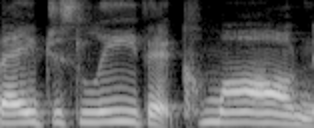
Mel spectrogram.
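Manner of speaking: high whiny voice. Retelling what a woman leaving a supermarket said to another woman, imitating a whiny voice. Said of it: "in a whiny voice".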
